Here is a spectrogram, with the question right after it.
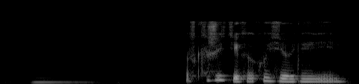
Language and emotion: Russian, sad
